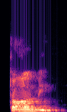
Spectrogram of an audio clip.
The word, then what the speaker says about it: Ptolemy: The earliest recorded model for planetary motions proposed by टॉलमी। बच्चों इसका जो नाम है स्पेलिंग है PTOLEMY, जिसमें P साइलेंट है, टॉलमी।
